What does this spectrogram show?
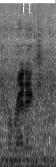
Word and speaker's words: heretic: and a liar and that's how you say it heretic heretic her attic there you go these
